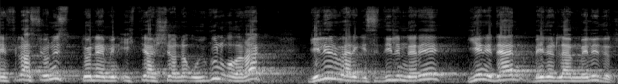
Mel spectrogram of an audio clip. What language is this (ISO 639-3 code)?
tur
